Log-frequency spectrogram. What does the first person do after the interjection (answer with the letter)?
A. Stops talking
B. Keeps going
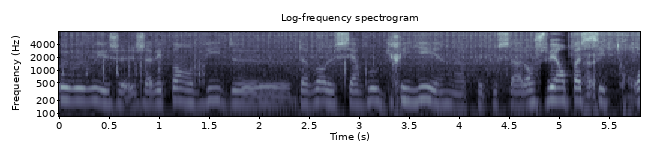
B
